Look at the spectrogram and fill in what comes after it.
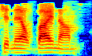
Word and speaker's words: Janelle Bynum: And what did you read, see, or heard about Janelle Bynum make you more or less likely to support her for Congress? Did I say that correctly, ma'am? – Mm-hmm. – Or close? – Yes.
